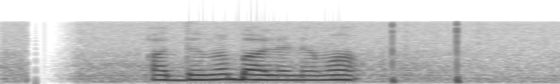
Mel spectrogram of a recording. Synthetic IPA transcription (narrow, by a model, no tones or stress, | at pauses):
ʔɐd̪ɐməbɐlɐnɐʋaː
